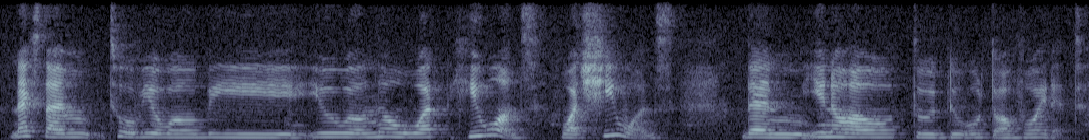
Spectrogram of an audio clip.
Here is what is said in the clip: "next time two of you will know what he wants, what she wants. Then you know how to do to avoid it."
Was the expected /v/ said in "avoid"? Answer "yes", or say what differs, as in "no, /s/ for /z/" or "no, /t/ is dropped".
yes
